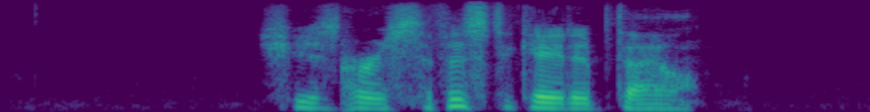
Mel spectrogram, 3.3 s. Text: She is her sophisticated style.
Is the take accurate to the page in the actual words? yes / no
yes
